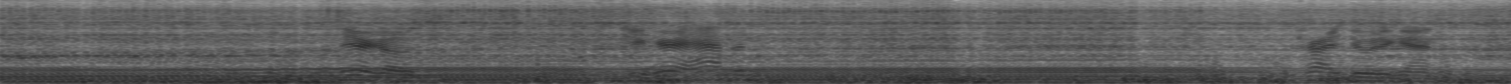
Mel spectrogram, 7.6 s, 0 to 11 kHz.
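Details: 80cc two-stroke motorized bicycle with stock carburetor, cleaned: revs in uneven blubbering bursts and never reaches its power band; rough running, over-rich mixture, later cured by a performance carburetor.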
